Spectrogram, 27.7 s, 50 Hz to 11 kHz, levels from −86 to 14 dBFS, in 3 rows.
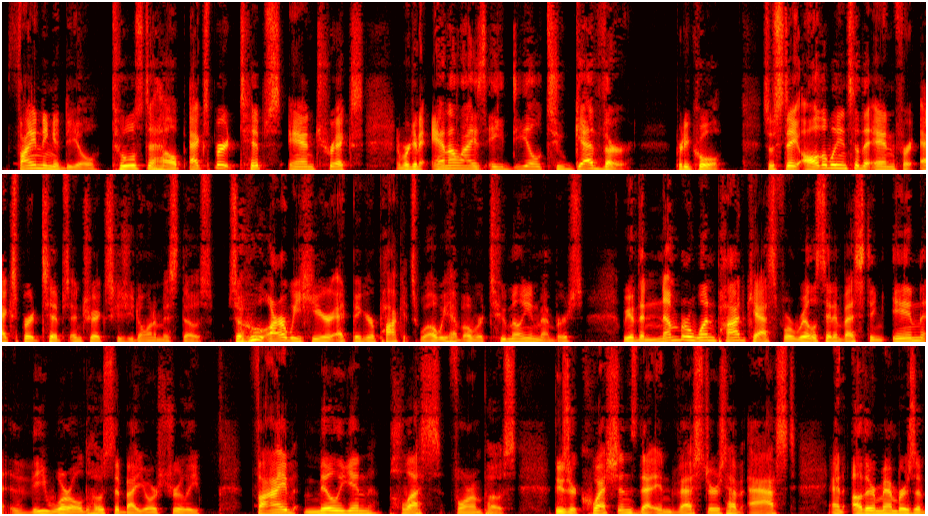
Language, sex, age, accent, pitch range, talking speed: English, male, 30-49, American, 110-155 Hz, 190 wpm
